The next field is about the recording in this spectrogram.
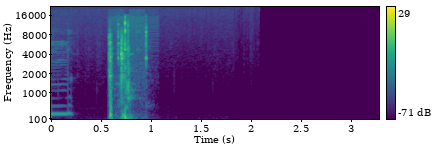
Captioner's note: click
